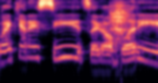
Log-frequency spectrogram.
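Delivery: high, freaked-out, frightened, panicked voice. Retelling how Lucas reacts to bleeding near his eye: imitating Lucas freaking out. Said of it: "Lucas is freaking out that maybe".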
